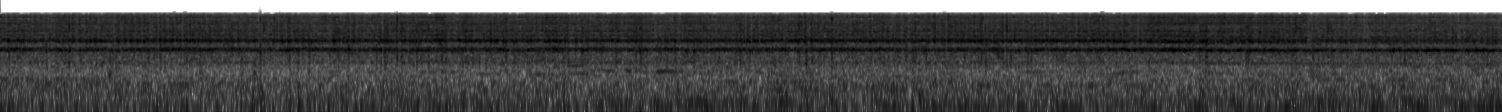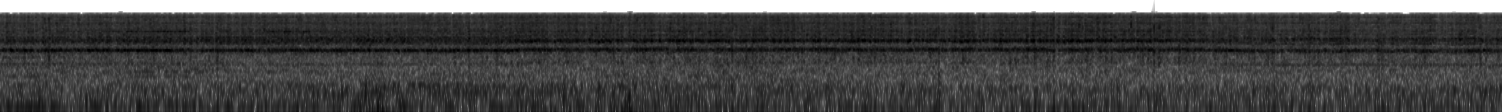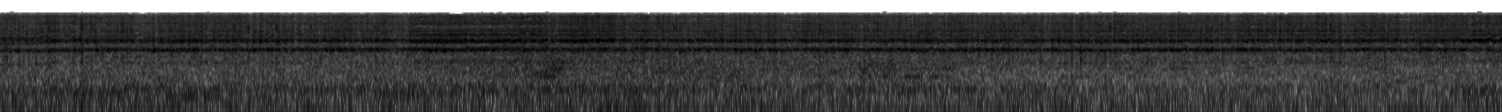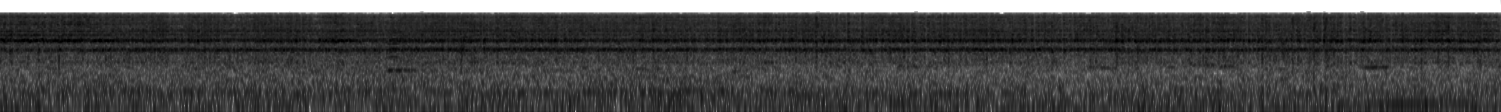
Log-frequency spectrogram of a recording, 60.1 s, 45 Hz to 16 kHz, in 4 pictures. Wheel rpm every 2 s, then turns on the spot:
160, 160, 160, 160, 160, 160, 150, 150, 150, 150, 160, 160, 160, 160, 140, 150, 160, 160, 160, 160, 160, 160, 160, 160, 160, 160, 160, 160, 160, 160.
none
